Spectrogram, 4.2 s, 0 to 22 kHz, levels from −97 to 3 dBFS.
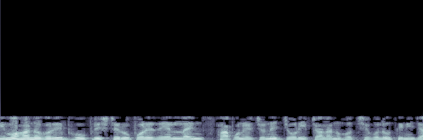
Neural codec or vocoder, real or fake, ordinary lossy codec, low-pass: none; real; none; 3.6 kHz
